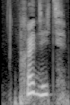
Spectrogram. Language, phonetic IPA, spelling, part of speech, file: Russian, [fxɐˈdʲitʲ], входить, verb, Ru-входить.ogg
- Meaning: 1. to enter, to go in(to) (by foot), to get in(to) 2. to penetrate into 3. to be a part of / to be included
